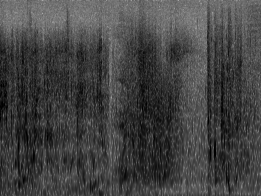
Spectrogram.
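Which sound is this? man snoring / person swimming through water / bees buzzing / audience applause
person swimming through water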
